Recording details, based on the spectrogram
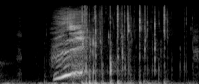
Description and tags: Spew Two
The old classic vegetable soup tipped into a plastic toy army helmet. Simple as that.
chuck, gag, huey, nausea, sick, up, Vomit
